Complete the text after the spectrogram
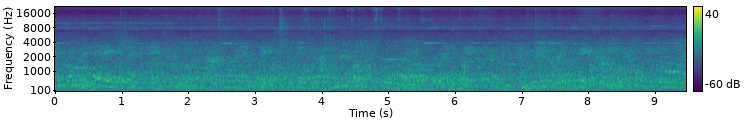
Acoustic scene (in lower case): subway station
